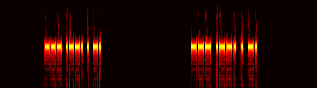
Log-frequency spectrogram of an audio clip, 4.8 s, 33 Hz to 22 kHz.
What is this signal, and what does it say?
Morse code, heard as a keyed tone, about 55 wpm, 700 Hz. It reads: OPEN OPEN
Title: Speed-Racing Top 300 Words 45wpm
